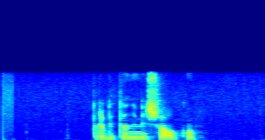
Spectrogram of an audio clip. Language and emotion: Russian, neutral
